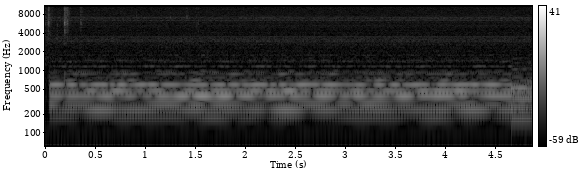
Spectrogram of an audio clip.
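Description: Soft sustained synthesizer pad holding a warm chord, steady and smooth with a gentle change near the end, played alone at low volume.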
